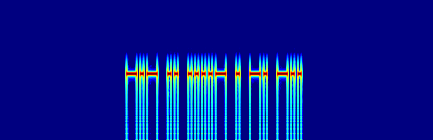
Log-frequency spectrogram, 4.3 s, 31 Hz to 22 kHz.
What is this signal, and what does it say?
Morse code, heard as a keyed tone, about 34 wpm, 700 Hz. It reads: KI4END
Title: USA Call Signs Repeated 3x 35wpm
